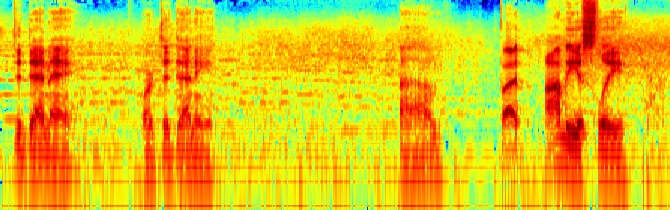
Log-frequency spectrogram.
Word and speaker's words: Dedenne: how it's pronounced it it's related to the French pronunciation or the French form of the word antenna and I looked up the anime pronunciation so it's dedenne or did any but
